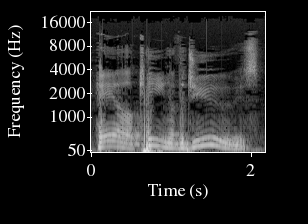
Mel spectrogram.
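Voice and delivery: slow, drawn-out mock salute to a false king; lightly voiced soldiers, sneering and slow. A narrator's reading. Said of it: "mocked him".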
